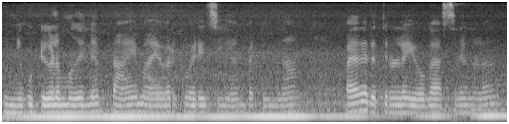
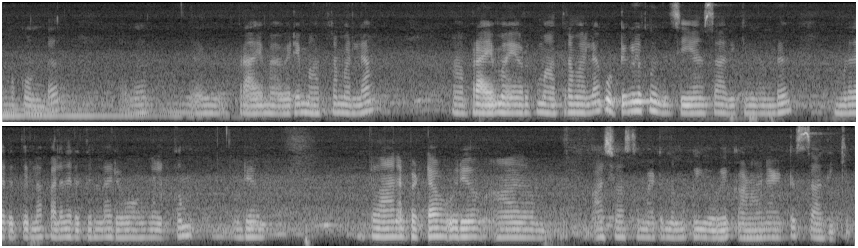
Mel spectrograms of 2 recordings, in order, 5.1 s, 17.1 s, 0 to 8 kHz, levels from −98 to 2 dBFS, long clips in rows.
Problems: background sounds at intervals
